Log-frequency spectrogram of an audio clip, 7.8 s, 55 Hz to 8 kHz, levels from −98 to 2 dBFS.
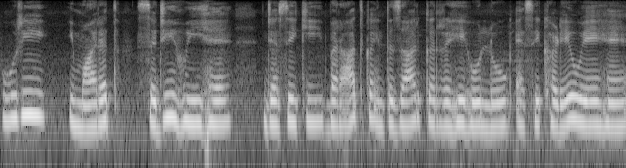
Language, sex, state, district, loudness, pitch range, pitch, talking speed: Hindi, female, Uttar Pradesh, Jyotiba Phule Nagar, -21 LUFS, 195-215 Hz, 205 Hz, 140 wpm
